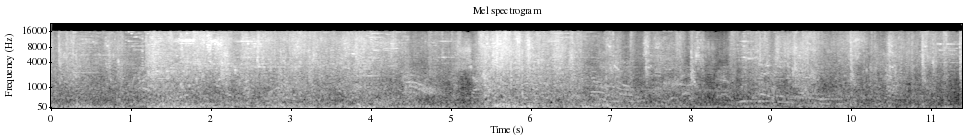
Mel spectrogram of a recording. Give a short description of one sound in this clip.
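Magic blasts and clashing effects crackle and boom in a video game battle.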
